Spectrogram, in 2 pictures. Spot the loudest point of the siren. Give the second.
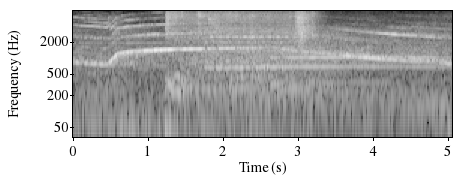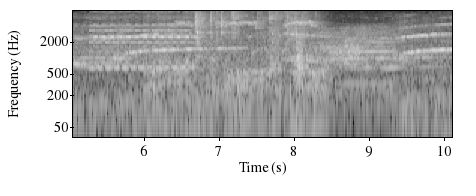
1 s.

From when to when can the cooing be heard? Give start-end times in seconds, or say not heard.
1.2-3.2, 6.0-8.5.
